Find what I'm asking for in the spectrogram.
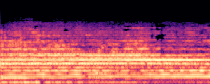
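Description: A loud, sustained train horn sound effect, used to mute swearing, blares steadily for its full length, a thick chord of harmonic tones with a low rumble underneath, dominating.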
